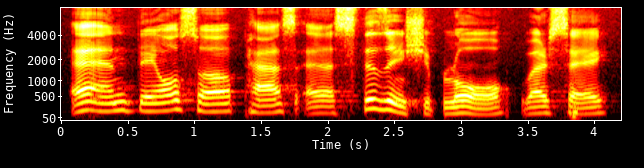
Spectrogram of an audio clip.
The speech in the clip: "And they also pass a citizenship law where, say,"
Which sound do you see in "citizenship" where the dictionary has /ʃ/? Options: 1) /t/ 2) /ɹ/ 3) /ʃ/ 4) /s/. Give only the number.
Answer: 3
